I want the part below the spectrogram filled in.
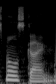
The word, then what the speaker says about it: Moleskine: I thought you were going to say, Moleskine users have asked us how to pronounce Moleskine. Well, it's Moleskine.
